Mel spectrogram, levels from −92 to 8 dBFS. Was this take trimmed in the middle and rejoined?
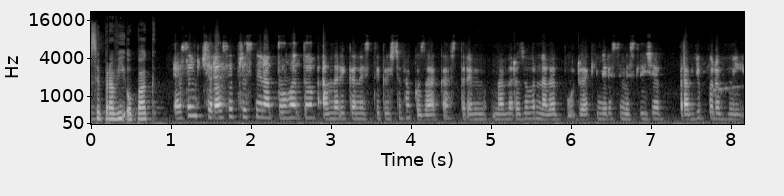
yes; 1 cut; at 2.8 s

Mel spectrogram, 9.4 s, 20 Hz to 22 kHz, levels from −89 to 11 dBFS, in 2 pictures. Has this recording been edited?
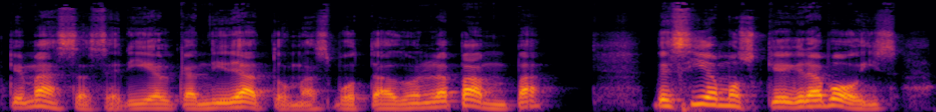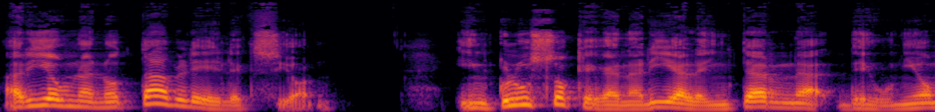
no; 0 cuts

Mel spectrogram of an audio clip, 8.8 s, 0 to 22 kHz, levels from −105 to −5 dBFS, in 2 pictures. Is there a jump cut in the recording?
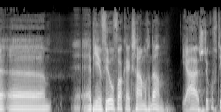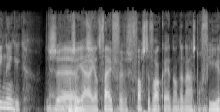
yes; 1 cut; at 3.5 s

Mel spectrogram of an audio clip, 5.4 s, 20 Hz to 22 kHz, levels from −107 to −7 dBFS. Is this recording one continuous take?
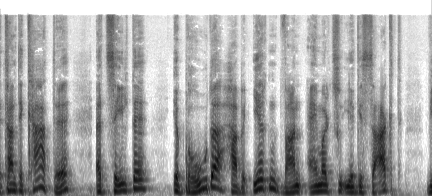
yes; 0 cuts

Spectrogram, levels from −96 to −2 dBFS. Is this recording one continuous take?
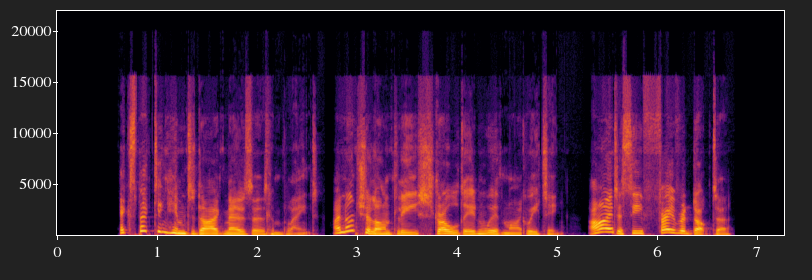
no; 5 cuts; at 2.1 s, 2.7 s, 4.6 s, 5.6 s, 5.9 s

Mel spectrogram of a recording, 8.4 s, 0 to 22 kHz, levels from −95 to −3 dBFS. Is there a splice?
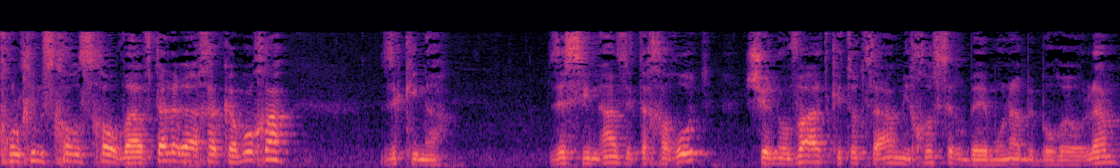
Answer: no; 0 cuts

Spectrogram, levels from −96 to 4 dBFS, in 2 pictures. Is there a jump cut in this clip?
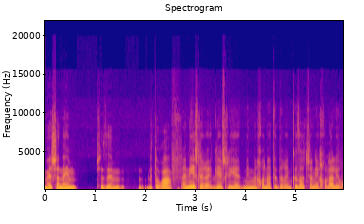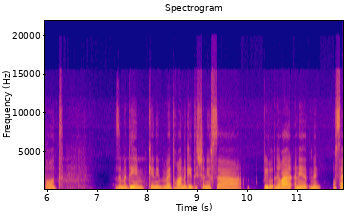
no; 0 cuts

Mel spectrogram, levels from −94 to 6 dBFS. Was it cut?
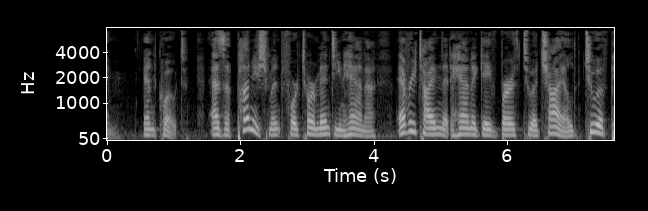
no; 0 cuts

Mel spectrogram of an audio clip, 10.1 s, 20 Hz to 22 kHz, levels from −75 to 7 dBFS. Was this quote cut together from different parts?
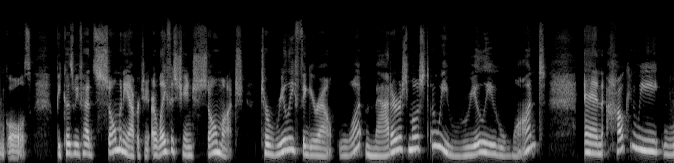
yes; 1 cut; at 6.5 s

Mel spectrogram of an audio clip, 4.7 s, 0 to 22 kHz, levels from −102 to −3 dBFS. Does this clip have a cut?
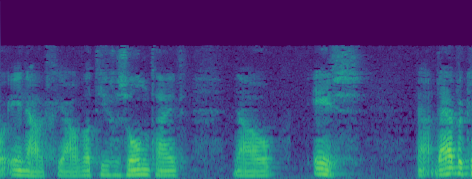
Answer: yes; 1 cut; at 2.9 s

